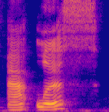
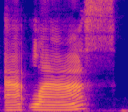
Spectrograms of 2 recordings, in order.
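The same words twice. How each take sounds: First: The second syllable has a weak 'uh' vowel. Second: The second syllable has a clear 'a' vowel. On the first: The speaker calls it right. "a special schwa sound, which means it says uh" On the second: The speaker calls it wrong. "you might think that this is las. It is not"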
